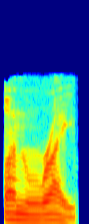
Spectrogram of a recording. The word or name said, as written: unripe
